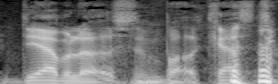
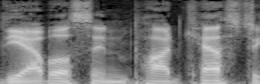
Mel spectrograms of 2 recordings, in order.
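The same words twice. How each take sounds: First: It is said in a put-on Mexican accent. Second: It is said in his plain own voice.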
